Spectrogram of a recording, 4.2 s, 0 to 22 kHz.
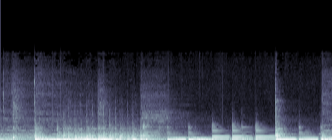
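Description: Instrumental passage of a 1960s rock-and-roll 45 rpm single, with electric guitar and drum kit. A quick run of drum strokes comes about three seconds in.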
